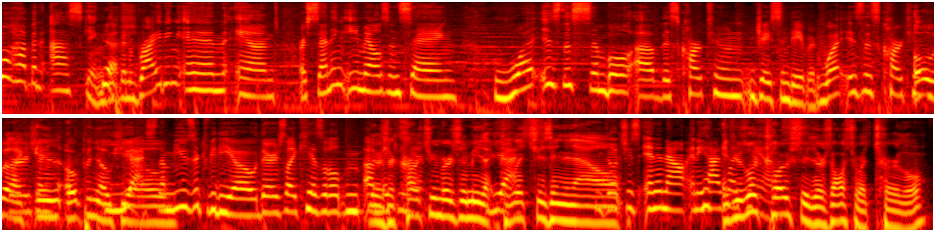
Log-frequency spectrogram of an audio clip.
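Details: Adult woman in conversation with a co-host; typical speech.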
